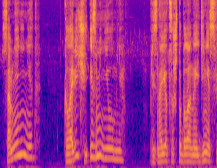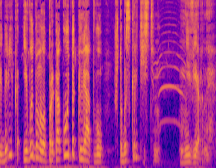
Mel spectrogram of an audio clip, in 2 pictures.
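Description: A man's voice: on the high side, big pitch swings, a little fast, dry recording. An actor playing a bitter, jealous young man in a classic comedy radio play, with theatrical, declamatory delivery. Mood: brooding, vengeful. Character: jealous young male lover, bitter and wounded.

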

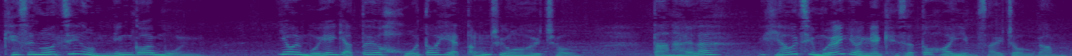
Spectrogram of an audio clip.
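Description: A woman's voice: fairly high pitch, animated, fast talker, darkish tone, slight background noise, lightly acted. An actress playing a bored, wistful young woman from a radio drama, with a Hong Kong accent. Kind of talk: radio drama dialogue and narration.

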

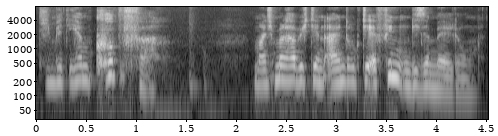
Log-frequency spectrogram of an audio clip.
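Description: Husky, weary office woman. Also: medium pitch, expressive, moderate pace. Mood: pensive, bitter. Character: weary, doubting female office colleague on poisoned Earth. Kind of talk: German radio play acting.

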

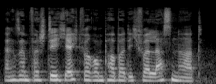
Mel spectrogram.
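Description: An actress playing a sulky, defiant, easily tearful teenage daughter in a naturalistic radio crime drama, whiny and emotional. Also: female voice, medium pitch, flat delivery, rapid-fire, slight background noise, lightly acted. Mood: defiant, annoyed.

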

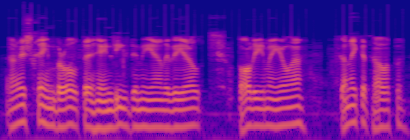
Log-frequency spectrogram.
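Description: Deep, gravelly, weary old rabbi. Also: male voice, flat delivery, moderate pace. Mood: weary resignation. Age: older. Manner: solemn, brooding, declamatory. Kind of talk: 1960s Dutch radio drama acting. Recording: dull, muffled 1960s radio recording.

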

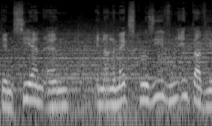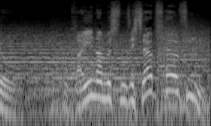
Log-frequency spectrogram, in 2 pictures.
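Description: A man narrating a scripted news report as a reader, with loud music behind him. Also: high-pitched, animated, normal speed.

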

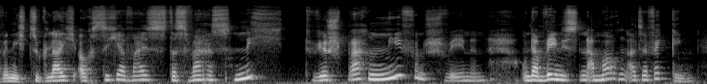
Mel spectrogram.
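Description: An actress playing a dreamy, pensive lady in a radio play, musing in a hushed, deliberate way. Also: mid-range voice, breathy edge. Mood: quietly elated, pensive. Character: dreamy, pensive lady confiding in her maid. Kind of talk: German radio play acting.

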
